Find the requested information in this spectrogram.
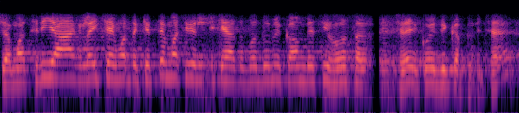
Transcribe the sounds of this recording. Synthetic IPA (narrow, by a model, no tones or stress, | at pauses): t͡ʃəmət͡ʃʰɾiəɦãkeləjk̚t͡ʃʰɛkmət̪ləket̪emət͡ʃʰɾiləjkeɦɛt̪ɔbəd̪ʱumekəmbesiɦosəkɛt͡ʃʰɛkoid̪ikːət̪nɛjt͡ʃʰɛ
